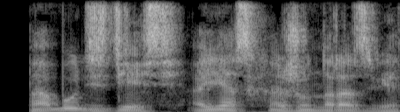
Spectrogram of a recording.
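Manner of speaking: ordinary delivery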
